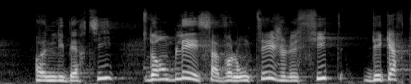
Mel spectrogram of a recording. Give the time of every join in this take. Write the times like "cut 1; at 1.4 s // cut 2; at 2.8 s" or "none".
cut 1; at 1.4 s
